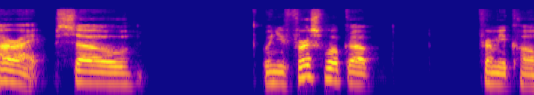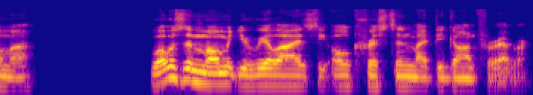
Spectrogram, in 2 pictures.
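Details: Adult male speaker; typical speech.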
